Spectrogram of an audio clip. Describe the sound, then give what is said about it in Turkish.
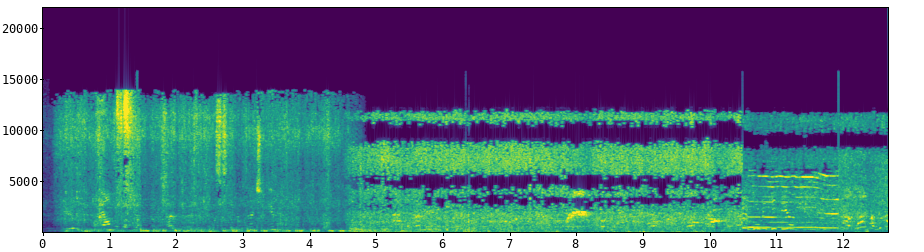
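After an earthquake, rising seawater sloshes and surges over the harbor at Sığacık, Seferihisar, as boats knock together and drift. A loud, steady rushing wash continues throughout, with a crowd of people talking and exclaiming over it. “Oo suya bak nasıl yükseliyor. Böyle bir şey olamaz gidiyor tekneler.”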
